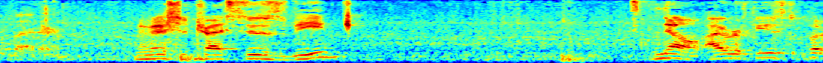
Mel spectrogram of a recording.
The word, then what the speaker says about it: sous vide: I'm pretty sure it's sous vide. I think it's pronounced sous vide.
